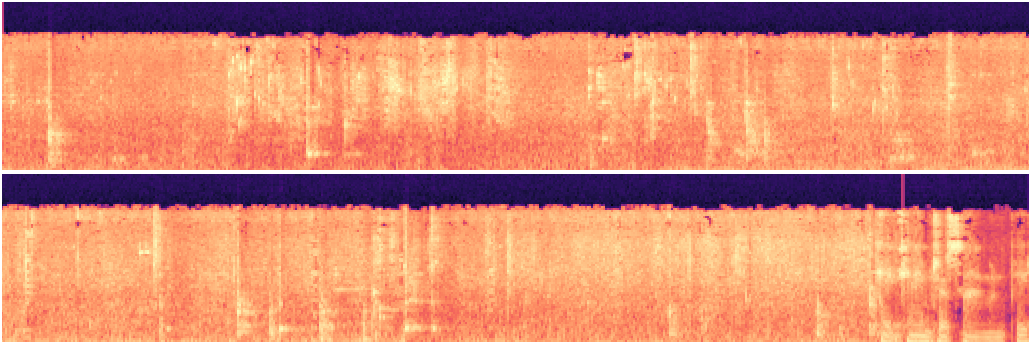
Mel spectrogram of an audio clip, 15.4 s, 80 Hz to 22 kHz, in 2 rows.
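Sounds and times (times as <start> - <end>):
water sloshing as something is washed in a basin: 0.0 - 14.4
water pouring into a wash basin: 1.4 - 5.5
speech: 14.5 - 15.4.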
